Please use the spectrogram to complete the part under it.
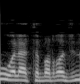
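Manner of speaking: ordinary talk, nothing marked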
